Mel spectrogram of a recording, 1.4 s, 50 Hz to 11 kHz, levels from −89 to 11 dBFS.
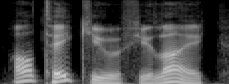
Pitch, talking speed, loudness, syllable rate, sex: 130 Hz, 250 wpm, -18 LUFS, 4.8 syllables/s, male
